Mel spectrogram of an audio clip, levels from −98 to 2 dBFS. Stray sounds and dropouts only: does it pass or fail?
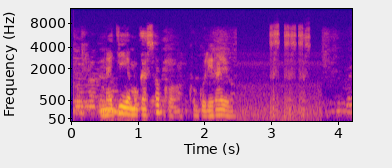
fail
